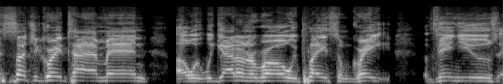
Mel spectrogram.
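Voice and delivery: normal talking voice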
